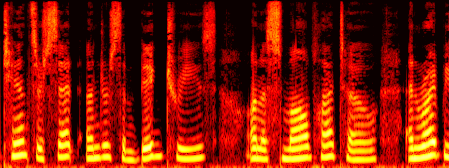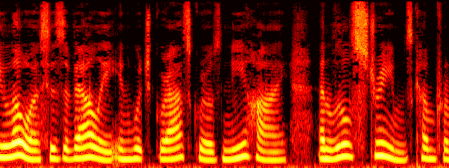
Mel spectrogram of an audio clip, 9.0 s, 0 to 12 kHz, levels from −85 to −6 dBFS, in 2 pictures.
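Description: Throughout the whole speech clip the voice sounds rough and grainy, with noise filling the gaps between pitch harmonics and a thin top band. This is likely low-delay AAC compression (AAC-ELD), whose short frames blur harmonics, and the damage fits a rate near 32 kbps.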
